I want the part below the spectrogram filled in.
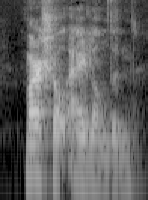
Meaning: Marshall Islands (a country consisting of two archipelagos in Micronesia, in Oceania)
- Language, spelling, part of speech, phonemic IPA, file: Dutch, Marshalleilanden, proper noun, /mɑrʃəlɛɪlɑndən/, Nl-Marshalleilanden.ogg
